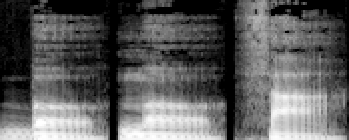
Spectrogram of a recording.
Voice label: "bomotha", concat syllables; Affixing experiment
